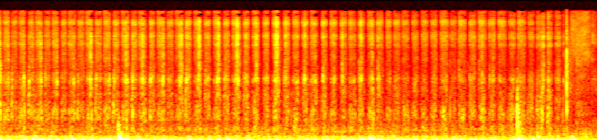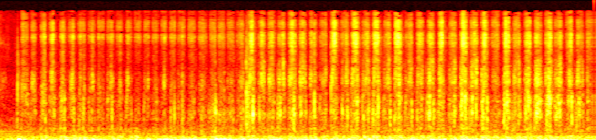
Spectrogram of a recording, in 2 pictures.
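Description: A wooden stylus scratches and rubs the coating off a thin black-coated scratch-art card lying flat, in small strokes while the other hand holds the sheet. Dense, rapid, dry scratching strokes run steadily over a heavy low rumble, with a brief dip near the middle before the scraping resumes.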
